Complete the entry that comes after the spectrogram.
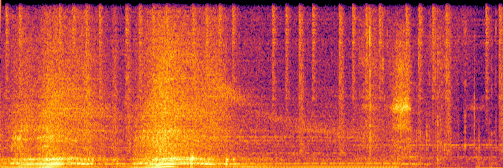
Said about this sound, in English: We'll give it a few revs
